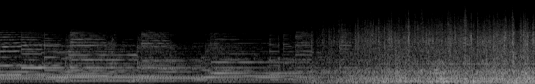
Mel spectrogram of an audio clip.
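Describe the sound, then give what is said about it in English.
Steady, hissing rainfall from a thunderstorm on Route 66 in Oklahoma, heard while driving, swells in about halfway through and pours heavily to the end, following a few seconds of sustained musical tones that shift in pitch. No one speaks. “It was a dark and stormy day, almost as if there were forces against us, wanting a, to keep these stories of Oklahoma silent.”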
